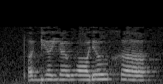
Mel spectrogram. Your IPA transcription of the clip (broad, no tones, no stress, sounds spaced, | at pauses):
pʼ ʌ ɡʲ ʌ j œ w ɔ ɾʲ ɔ u̯ x ʌ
